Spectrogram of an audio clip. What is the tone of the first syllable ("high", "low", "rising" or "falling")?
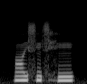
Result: high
